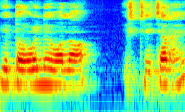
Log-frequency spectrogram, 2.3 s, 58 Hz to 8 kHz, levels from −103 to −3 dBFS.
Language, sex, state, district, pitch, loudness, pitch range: Bhojpuri, male, Uttar Pradesh, Gorakhpur, 190 Hz, -16 LUFS, 185-195 Hz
